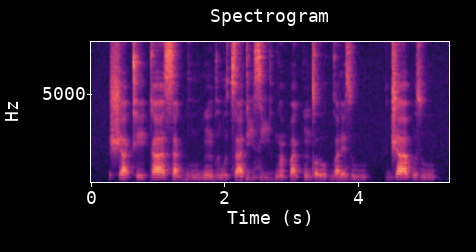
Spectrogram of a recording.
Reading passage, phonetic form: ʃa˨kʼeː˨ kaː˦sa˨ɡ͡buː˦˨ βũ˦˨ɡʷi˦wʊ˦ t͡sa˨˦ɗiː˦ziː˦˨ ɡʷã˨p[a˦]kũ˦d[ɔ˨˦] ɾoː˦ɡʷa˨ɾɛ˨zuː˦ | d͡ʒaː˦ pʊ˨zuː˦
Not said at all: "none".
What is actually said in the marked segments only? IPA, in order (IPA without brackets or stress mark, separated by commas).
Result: a˨, ɔ˨˦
